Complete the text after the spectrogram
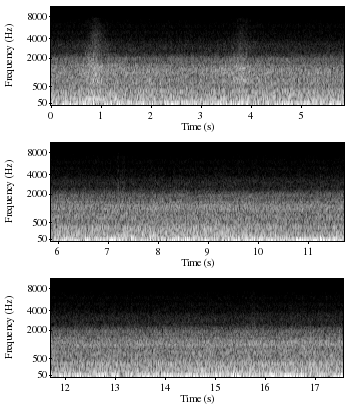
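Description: Tyres roar steadily on a road as a car drives along at speed.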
